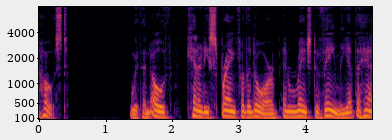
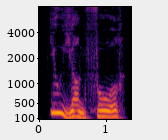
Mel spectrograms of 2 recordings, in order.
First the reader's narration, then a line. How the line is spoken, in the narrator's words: snarled the other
